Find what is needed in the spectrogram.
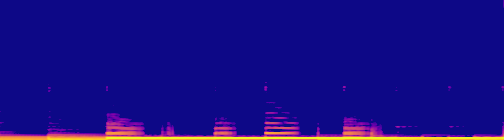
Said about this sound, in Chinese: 就像空灵鼓，我如果只有打五这个音，好，我我这样示范一下，大家听一下，这是低阶五的声音。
